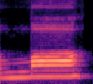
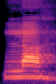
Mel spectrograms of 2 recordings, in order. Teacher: kalau tadi dibaca tebalnya loh, kalau dibaca tipisnya seperti huruf lam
